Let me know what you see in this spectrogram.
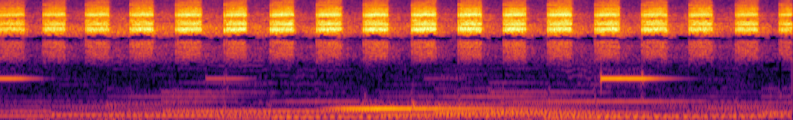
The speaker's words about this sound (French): En France, il existe une vingtaine d'espèces de cigales, mais dans le sud du pays, celle que l'on connaît le plus, c'est elle, la Cicada horni, pour utiliser son nom latin, appelée aussi cigale grise.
